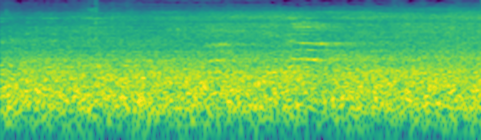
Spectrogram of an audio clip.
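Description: A shinkansen bullet train moving along a station platform: a steady, loud rumble and rush of the train.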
